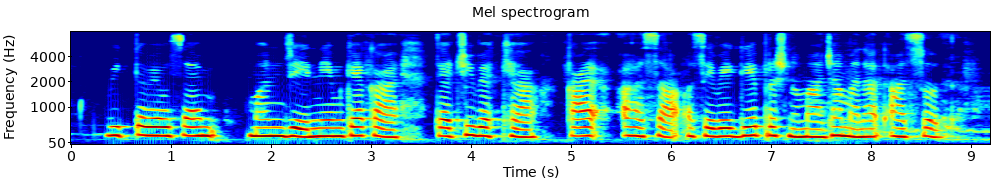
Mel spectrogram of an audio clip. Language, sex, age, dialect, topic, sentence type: Marathi, female, 25-30, Southern Konkan, banking, statement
